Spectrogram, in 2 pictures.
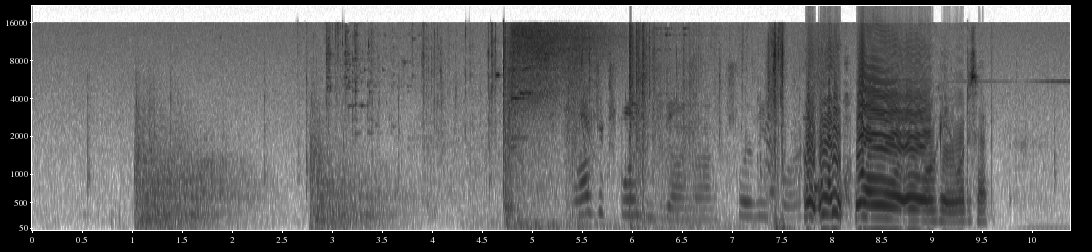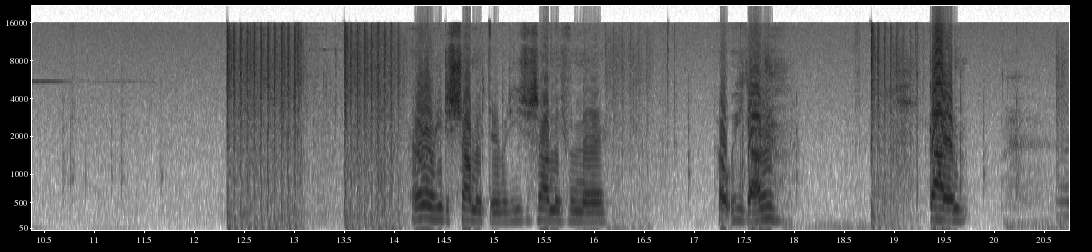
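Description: Gunshots fire in short, loud bursts.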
